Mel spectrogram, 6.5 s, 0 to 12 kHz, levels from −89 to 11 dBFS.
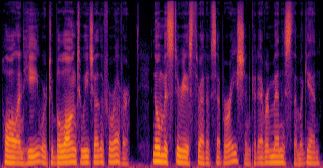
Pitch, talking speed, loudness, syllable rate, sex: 115 Hz, 185 wpm, -18 LUFS, 5.7 syllables/s, male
